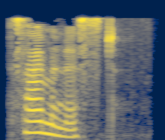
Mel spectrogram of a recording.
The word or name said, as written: simonist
